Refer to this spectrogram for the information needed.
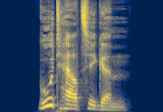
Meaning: strong dative masculine/neuter singular of gutherzig
- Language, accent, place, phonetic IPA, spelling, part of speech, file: German, Germany, Berlin, [ˈɡuːtˌhɛʁt͡sɪɡəm], gutherzigem, adjective, De-gutherzigem.ogg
